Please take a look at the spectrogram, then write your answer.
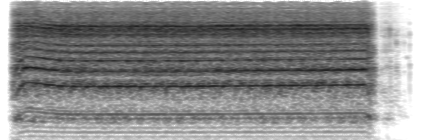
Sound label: Industry Electric Drill Tighten Screw Whine Stress Long; Drills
